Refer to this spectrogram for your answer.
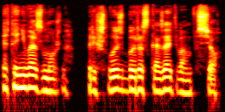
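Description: A reader of an audiobook voicing a weary, gently ironic immortal man who speaks softly and sounds worn out. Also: mid-range voice, steady tone, normal speed, no room sound, clean studio sound, natural voice. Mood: weary, resigned.

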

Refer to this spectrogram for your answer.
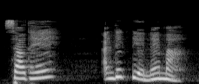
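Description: A woman voicing a greedy, sulky daughter in her thirties with a high, whiny voice in an audio story. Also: lively intonation, measured pace, lo-fi sound. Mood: coaxing. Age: 30s. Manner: whiny, cheeky.

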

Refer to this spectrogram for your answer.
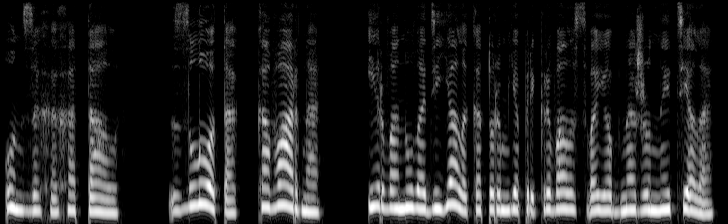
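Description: A woman narrating a first-person audiobook in an even, measured way. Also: mid-range voice, no echo, studio quality.

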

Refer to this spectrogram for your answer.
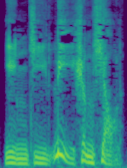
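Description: A male storyteller with a husky voice, narrating a martial arts tale dramatically in a studio. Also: fairly high pitch, no echo. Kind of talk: traditional storytelling broadcast.

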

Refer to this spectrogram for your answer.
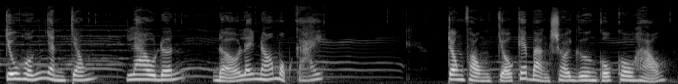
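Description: A woman reading a ghost story aloud as a storyteller in steady scripted narration. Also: mid-range voice, moderate pace. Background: faint music.

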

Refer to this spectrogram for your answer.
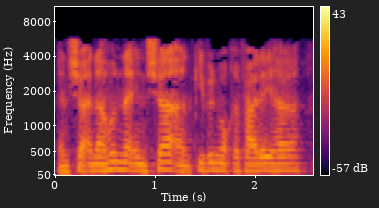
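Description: A middle-aged man with a Levantine Arabic accent lectures a class on recitation at a middle pitch. He quizzes his students and then answers himself, drawing each example word out slowly. The recording sounds slightly dull and lo-fi. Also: fairly even intonation. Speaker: Quran recitation teacher.

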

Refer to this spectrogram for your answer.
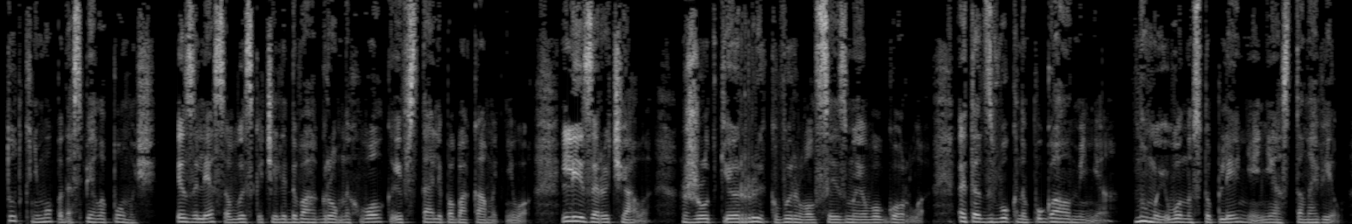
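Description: A woman narrating a novel in an expressive, intense first-person reading. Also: deep voice, moderate pace, no room sound, studio quality. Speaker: audiobook narrator. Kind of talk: dramatic audiobook reading.

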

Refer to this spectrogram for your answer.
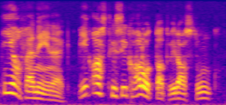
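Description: A man voicing a gruff, cocky married village man in a lo-fi audiobook reading. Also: medium pitch, sing-song, voice pushed up.

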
